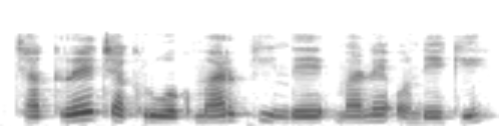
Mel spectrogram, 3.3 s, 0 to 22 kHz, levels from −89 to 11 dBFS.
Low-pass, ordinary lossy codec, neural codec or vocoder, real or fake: 7.2 kHz; none; none; real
